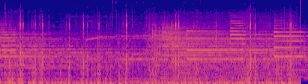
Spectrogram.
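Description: Mountain bike rattling and jolting over a dirt fire road, with rapid knocks and a heavy low rumble of wind and vibration on the bike-mounted camera, under background music.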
